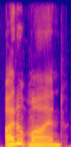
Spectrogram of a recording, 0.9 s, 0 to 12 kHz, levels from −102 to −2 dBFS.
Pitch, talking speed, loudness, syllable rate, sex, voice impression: 240 Hz, 190 wpm, -15 LUFS, 4.1 syllables/s, female, feminine, very adult-like, slightly tensed, sincere, slightly elegant, slightly sweet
